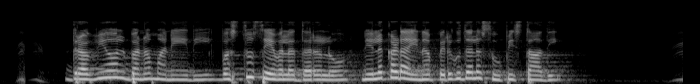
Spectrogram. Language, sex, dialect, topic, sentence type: Telugu, female, Southern, banking, statement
